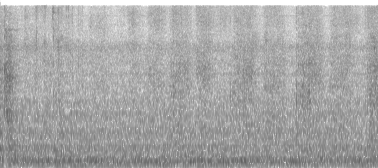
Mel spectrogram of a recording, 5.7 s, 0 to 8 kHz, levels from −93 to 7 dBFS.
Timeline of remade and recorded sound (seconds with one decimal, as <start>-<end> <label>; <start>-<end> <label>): 0.0-5.7 recorded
